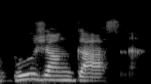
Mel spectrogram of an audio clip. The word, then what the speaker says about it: bhujangasana: Cambio sequence yes and try to soften the j a little bit so boujongasana uh-huh the next one oh let me tell you what bhujangasana is do you know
